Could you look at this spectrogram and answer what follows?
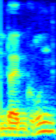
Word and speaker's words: background: de petits détails de ce qu'on appelle le background pour le prononcer à la française il ya tout un tas de petits détails de background qui vont changer mais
